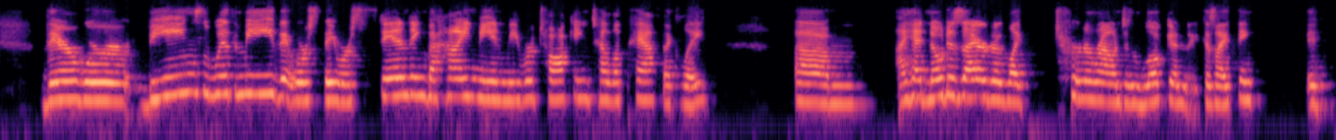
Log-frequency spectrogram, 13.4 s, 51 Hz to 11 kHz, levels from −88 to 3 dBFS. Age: 40-59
